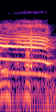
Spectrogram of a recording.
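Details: Baby's loud, sustained, high-pitched crying with a steady wail throughout; infant crying.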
